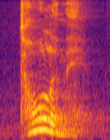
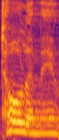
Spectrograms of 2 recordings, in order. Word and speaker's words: Ptolemy: Ptolemy, again the P is silent, Ptolemy ruled over Egypt.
